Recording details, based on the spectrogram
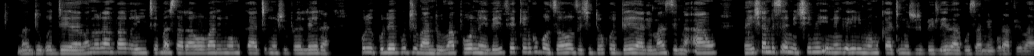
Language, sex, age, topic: Ndau, female, 36-49, health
